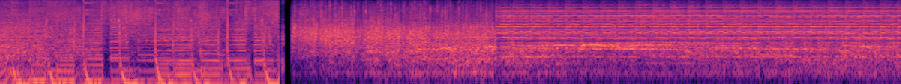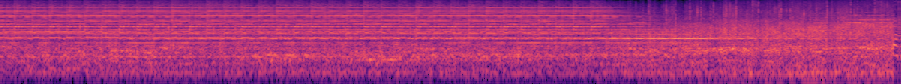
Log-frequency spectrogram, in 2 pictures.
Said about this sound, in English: That was the opening bell this morning. Lots of clapping, smiling people.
